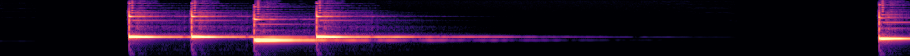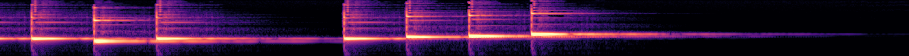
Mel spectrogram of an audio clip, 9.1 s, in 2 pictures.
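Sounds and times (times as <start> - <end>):
soprano xylophone: 0.7 - 2.6, 4.4 - 8.3.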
